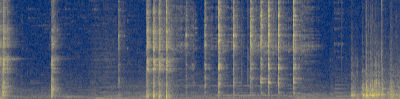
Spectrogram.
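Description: A wire whisk and a glass measuring cup clinking against a stainless steel mixing bowl as flour is poured in and stirred. A quick cluster of clinks comes about three seconds in, then a run of lighter taps, about four or five a second.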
